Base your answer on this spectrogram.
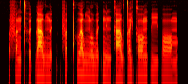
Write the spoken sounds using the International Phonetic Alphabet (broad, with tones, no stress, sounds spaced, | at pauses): f ɐ˨ ŋ t̪ʰ ɵ˨˥ t̚ l aː˥ w n̪ ɵ˨ t̚ ɐ˧ p̚ f ɐ˨˥ p̚ kʷʰ aː˥ w ŋ o˧ w ɵ˥ t̚ ŋ ɪ˨ ŋ k aː˧ w t̪ ɐ˨ j k ɔː˥ ŋ p iː˨ p ɔː˨ m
